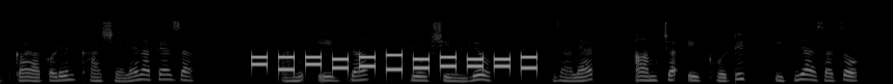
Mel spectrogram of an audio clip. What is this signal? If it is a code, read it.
DTMF, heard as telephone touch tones, dialled by machine, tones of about 160 ms, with speech in Goan Konkani. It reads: 02048348775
